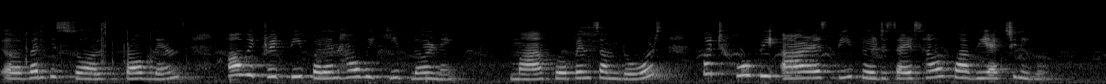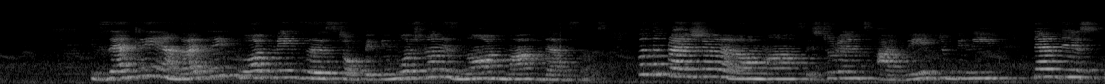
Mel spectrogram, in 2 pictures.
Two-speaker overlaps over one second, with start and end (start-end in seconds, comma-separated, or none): none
